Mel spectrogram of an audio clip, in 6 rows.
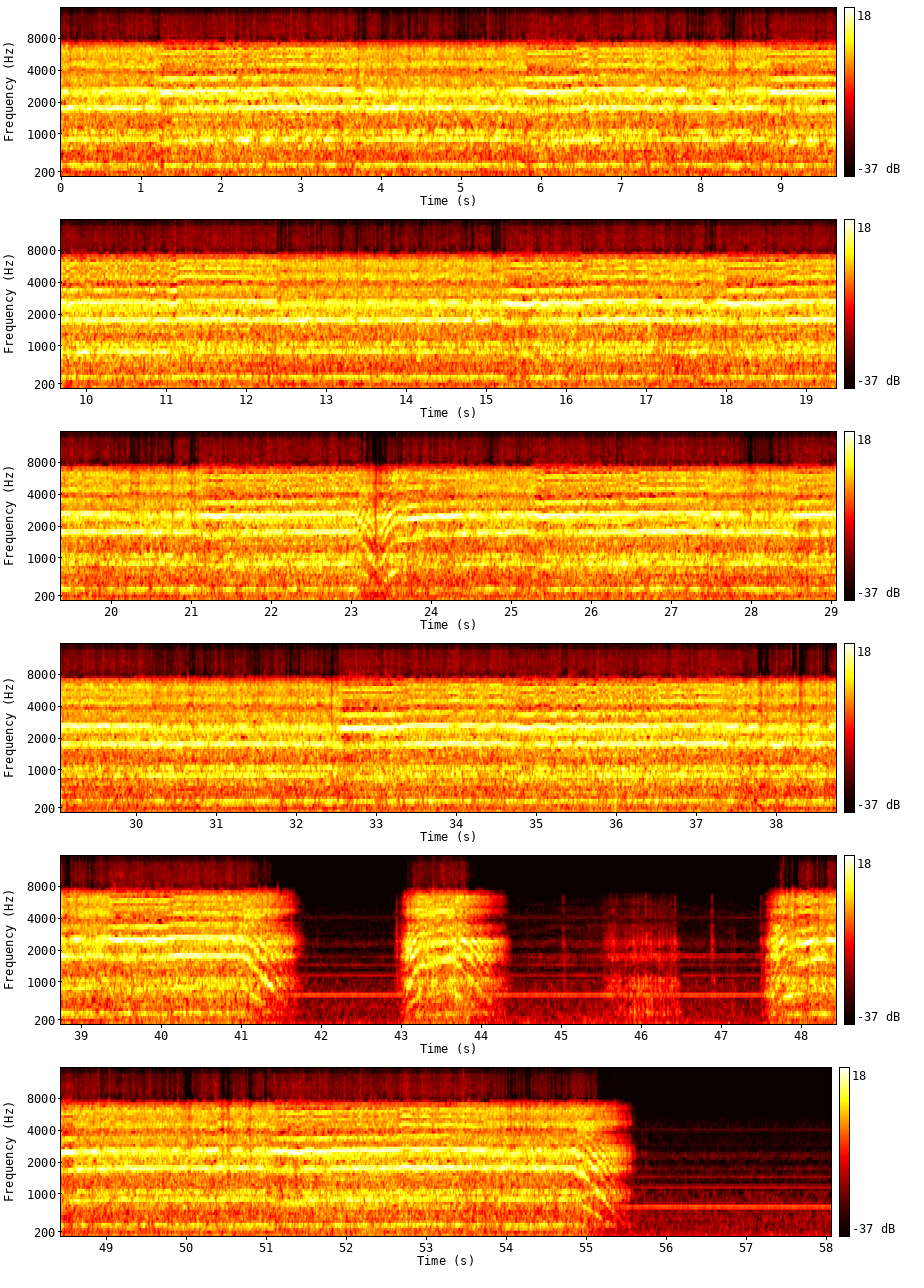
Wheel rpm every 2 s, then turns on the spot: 220, 230, 230, 230, 220, 220, 230, 230, 230, 230, 220, 180, 220, 230, 230, 230, 220, 220, 220, 230, 130, 70, 10, 40, 220, 220, 230, 120, 0.
none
